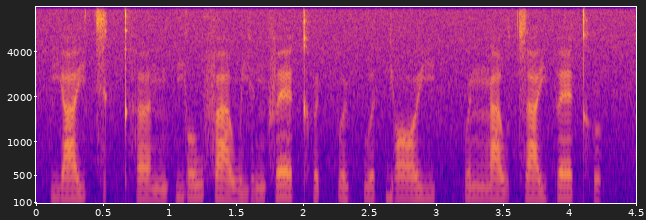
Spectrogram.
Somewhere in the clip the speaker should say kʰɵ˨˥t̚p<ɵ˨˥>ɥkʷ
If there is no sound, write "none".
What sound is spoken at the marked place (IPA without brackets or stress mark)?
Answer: ɵ˧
